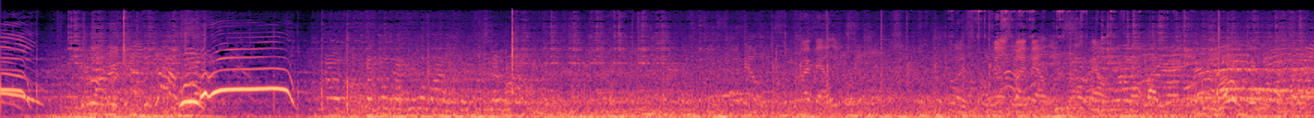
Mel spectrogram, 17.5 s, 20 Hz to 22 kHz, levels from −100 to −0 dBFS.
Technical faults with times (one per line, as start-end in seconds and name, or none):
none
